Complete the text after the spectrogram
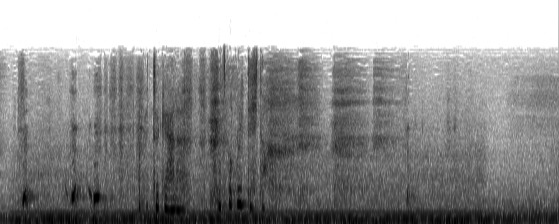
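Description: A young woman sobs and cries.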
